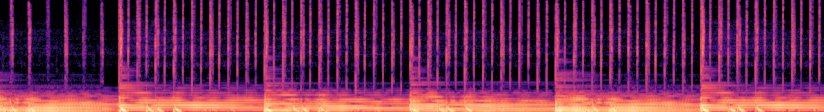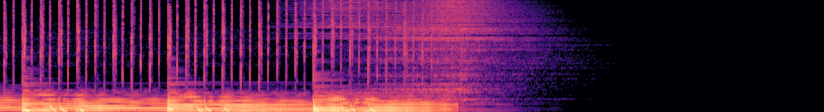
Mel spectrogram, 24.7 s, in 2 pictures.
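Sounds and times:
bass: 0.0s - 20.0s
drums: 0.0s - 20.8s
ticking: 0.1s - 19.3s.

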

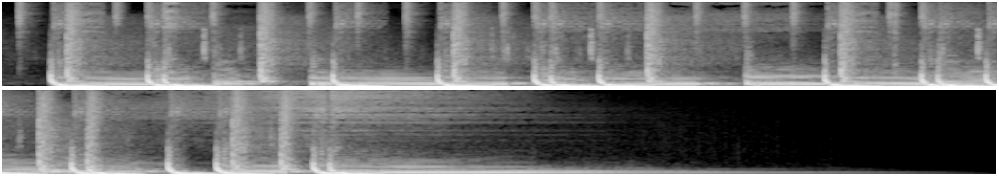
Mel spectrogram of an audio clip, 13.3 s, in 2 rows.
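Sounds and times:
drums: 0.0s - 10.6s
bass: 0.4s - 12.6s.

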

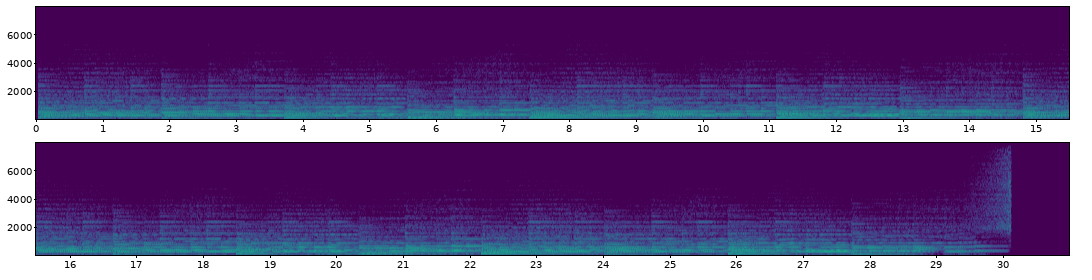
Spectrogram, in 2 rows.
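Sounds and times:
piano: 0.0s - 30.2s.

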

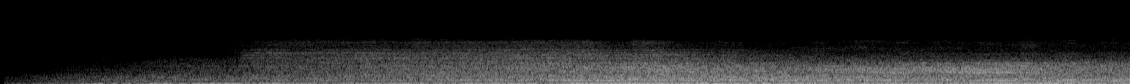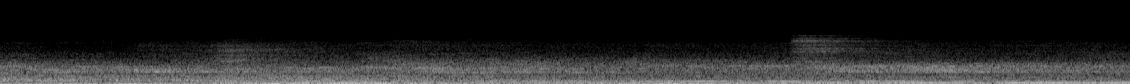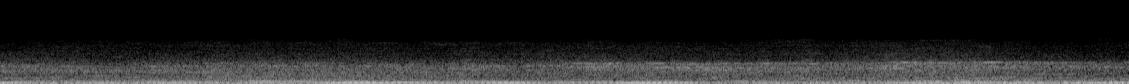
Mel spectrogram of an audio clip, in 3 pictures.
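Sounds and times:
dark delirium ambience: 0.1s - 33.8s.

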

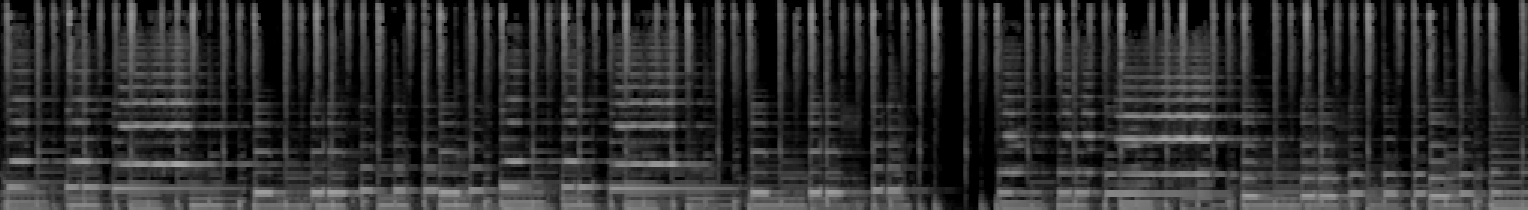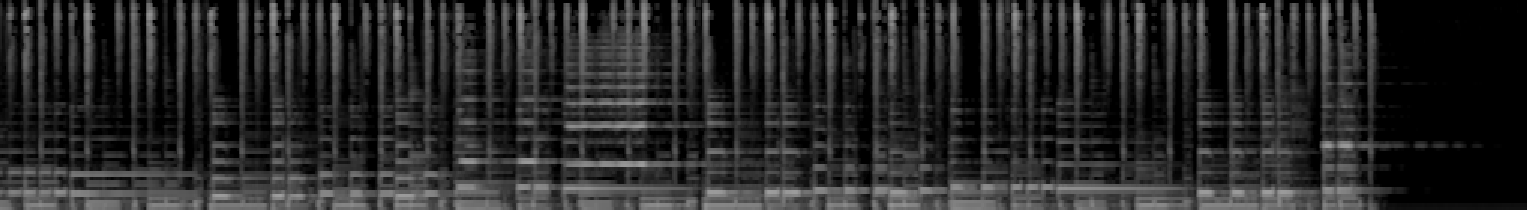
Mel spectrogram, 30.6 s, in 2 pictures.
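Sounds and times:
samba groove: 0.0s - 29.3s.

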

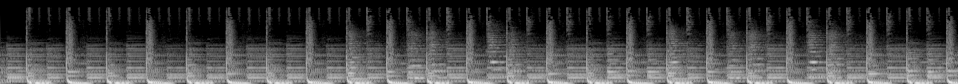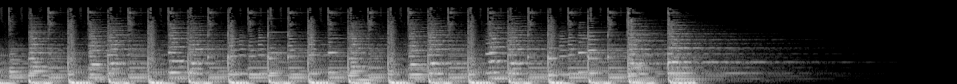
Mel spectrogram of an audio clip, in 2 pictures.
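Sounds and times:
modern percussion: 0.3s - 16.7s.

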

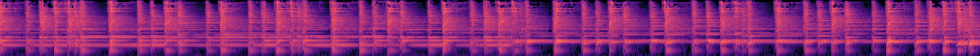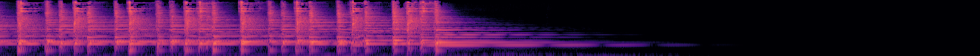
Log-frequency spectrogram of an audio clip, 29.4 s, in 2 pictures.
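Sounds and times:
hands clapping: 0.0s - 22.0s
ukulele: 0.0s - 24.3s.

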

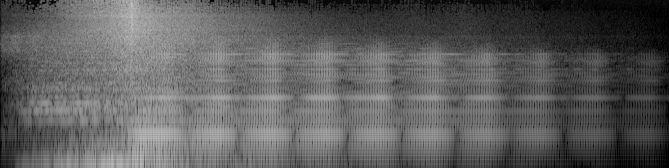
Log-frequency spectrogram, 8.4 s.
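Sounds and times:
short link sting: 0.6s - 5.3s.

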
